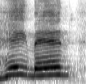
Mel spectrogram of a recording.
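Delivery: high-pitched mock hipster greeting; put-on hipster voice; Denver hipster. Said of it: "with all those fucking hipsters".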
